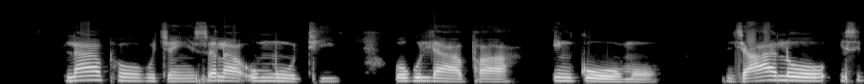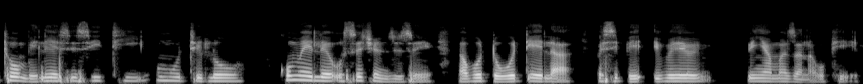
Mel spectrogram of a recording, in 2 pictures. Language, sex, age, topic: North Ndebele, male, 18-24, health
